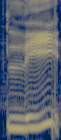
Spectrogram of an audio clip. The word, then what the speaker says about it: Li: Now, it sounds like the word for pear, as in the fruit. – That's Li, second tone. – That's second tone. – So this is Li, third tone.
